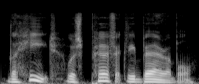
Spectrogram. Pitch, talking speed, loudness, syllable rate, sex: 125 Hz, 150 wpm, -16 LUFS, 4.9 syllables/s, male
